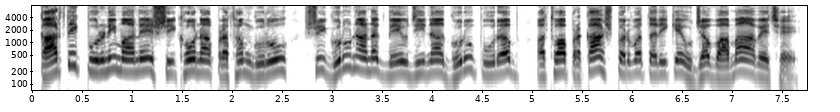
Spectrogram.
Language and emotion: Gujarati, neutral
